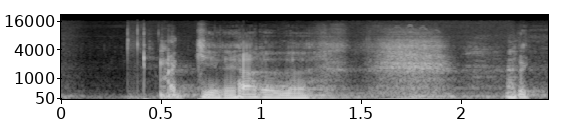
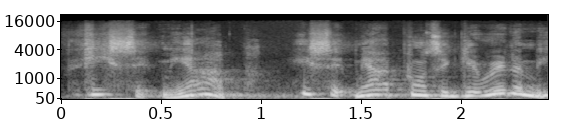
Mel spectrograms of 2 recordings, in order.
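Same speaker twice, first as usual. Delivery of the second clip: retold indignation; 11 semitones higher than usual. Retells his own indignant realisation.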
